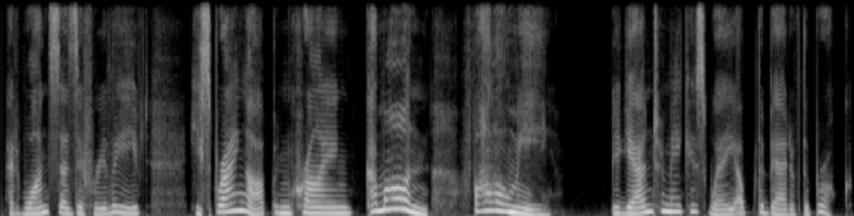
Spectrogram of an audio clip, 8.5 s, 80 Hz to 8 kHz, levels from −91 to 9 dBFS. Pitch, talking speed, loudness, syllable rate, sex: 230 Hz, 175 wpm, -17 LUFS, 4.3 syllables/s, female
